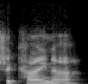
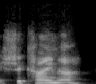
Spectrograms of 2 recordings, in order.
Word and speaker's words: Shekinah: And I might have said it wrong earlier. I think it's pronounced Shekinah. Okay, Shekinah. I think I said it wrong before. Shekinah.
